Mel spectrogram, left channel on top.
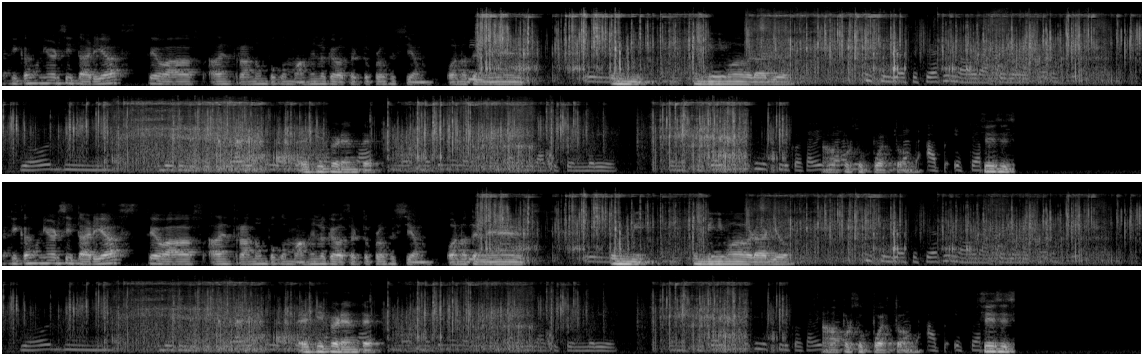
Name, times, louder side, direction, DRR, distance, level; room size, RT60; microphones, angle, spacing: voice 1, 0.0-5.7 6.1-6.6 6.9-7.9 14.4-15.2 19.6-20.6 21.2-21.5, right 3 dB, 65° right, 1.4 m, -30 dB
sound 1, 4.7-7.1 7.4-14.7 15.1-17.4 17.7-19.3, left 5 dB, 15° left, 0.4 m, -32 dB
voice 2, 5.8-6.3 6.6-7.3 8.6-10.8 11.6-12.5 12.9-17.5 18.0-21.5, left 3 dB, 40° left, 0.9 m, -41 dB
head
